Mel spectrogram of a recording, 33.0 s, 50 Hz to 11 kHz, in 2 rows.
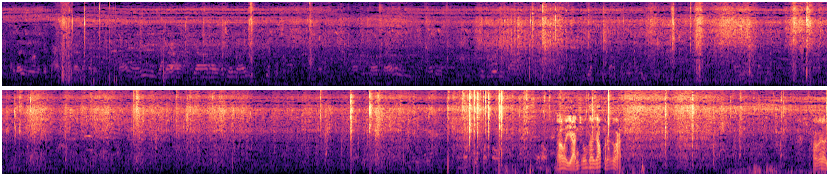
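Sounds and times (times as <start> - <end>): leaves and twigs rustling: 0.1 - 33.0
twigs snapping: 10.0 - 12.2, 19.0 - 21.3, 22.5 - 27.5, 28.2 - 32.4.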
